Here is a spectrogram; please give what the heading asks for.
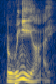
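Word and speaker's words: ewingii: Erwingi e w i y i n g i.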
